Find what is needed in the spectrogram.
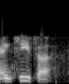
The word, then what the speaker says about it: Antifa: Number two, Antifa. Is this how you pronounce it? – Yeah, Antifa.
